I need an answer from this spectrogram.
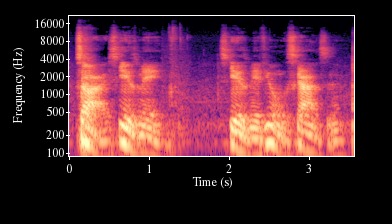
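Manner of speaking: low, winded apology; catching breath between phrases. Real, not acted. Rapper apologizing after an intense verse, winded. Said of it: "Sorry, I got winded".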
